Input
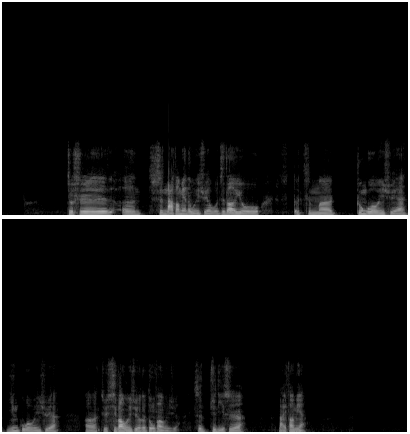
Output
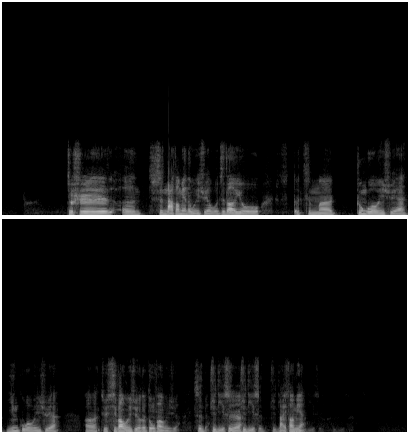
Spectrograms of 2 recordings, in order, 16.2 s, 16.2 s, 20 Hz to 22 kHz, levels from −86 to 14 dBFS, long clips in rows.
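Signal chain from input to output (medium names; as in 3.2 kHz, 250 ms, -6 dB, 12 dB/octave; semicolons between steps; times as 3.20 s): 1.38–2.13 s: high-order bell 1.7 kHz +12 dB 1.2 oct; 11.58–12.65 s: echo throw 600 ms, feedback 25%, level -0.5 dB; trim +4.5 dB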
